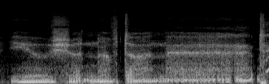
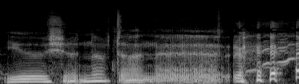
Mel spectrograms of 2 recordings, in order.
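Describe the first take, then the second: First: Very low, very slow menacing threat; menacing movie villain. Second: Very slow threat with a laugh breaking through; menacing movie villain. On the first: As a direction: drag each word out deep and deadly like a film villain. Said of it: "my new fantasy". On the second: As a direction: stretch it out slowly, trying to sound deadly through a giggle. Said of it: "To just go". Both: Acted.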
